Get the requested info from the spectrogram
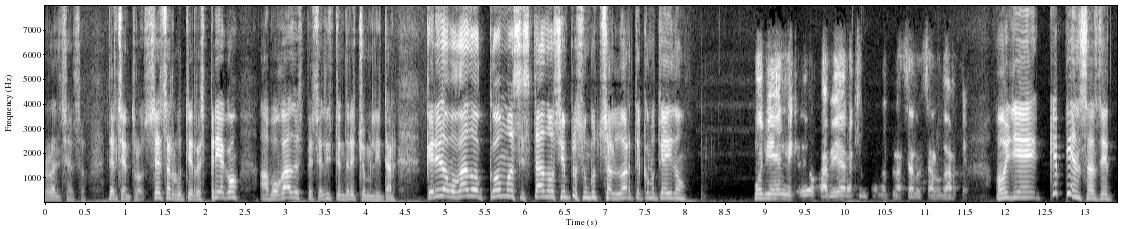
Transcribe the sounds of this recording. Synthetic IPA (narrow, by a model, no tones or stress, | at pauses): noɾaðelsensod̪else̞nt̪ɾo̞se̞saɾɣut̪je̞respɾjeɣo̞ | aβo̞ɣað̞oespe̞sjalist̪aend̪eɾe̞t͡ʃo̞milit̪aɾke̞ɾiðoaβo̞ɣaðo̞ko̞moase̞st̪aðo̞sjemp̬ɾees̬uŋɡust̪o̞saluðaɾt̪e̞ko̞mo̞t̪̬eaiðo̞ | mujβjenmike̞ɾiðoxaβje̞ɾakikonelplase̞ɾðesaluðaɾt̪eo̞ʝe̞ke̞pje̞nsazðe̞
